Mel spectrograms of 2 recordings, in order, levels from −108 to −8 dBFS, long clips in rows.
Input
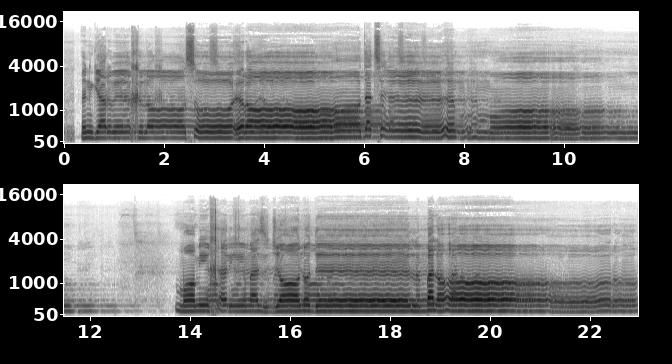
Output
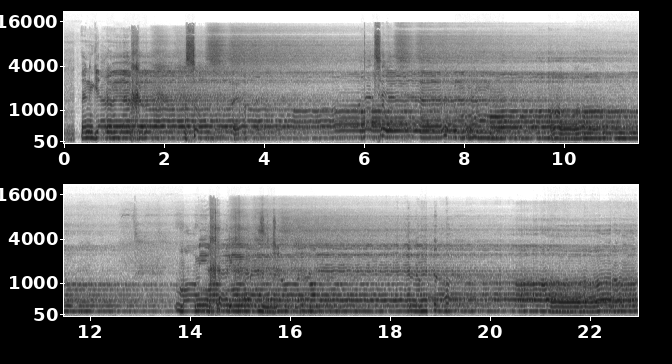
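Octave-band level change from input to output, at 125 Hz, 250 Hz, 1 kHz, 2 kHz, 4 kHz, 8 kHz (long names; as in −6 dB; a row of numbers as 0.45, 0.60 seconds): +4.5, 0.0, −2.5, +2.0, +2.0, +8.5 decibels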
